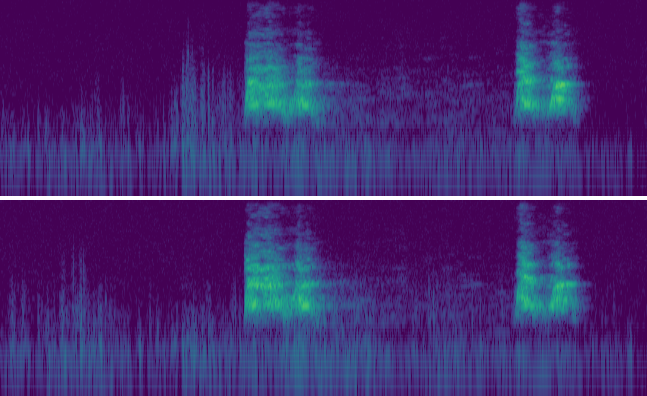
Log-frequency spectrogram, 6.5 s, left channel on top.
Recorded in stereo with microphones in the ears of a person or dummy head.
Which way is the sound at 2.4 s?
40° right (ahead or behind).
